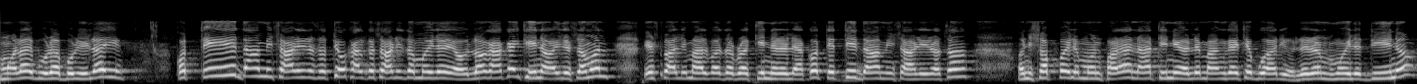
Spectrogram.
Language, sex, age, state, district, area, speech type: Nepali, female, 60+, West Bengal, Jalpaiguri, rural, spontaneous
